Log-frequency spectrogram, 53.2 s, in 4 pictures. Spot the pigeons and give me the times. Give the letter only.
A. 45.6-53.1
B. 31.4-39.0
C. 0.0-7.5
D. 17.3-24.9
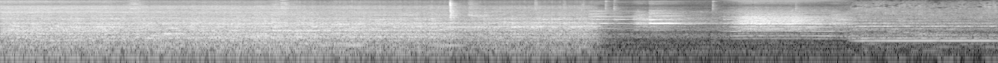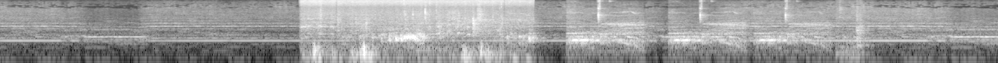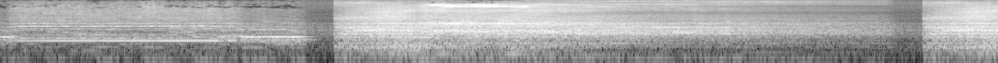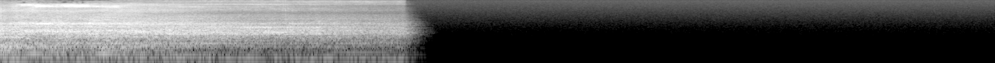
D.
